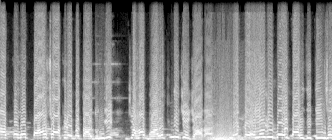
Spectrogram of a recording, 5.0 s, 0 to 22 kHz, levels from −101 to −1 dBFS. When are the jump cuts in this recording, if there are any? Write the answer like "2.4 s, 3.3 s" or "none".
3.4 s

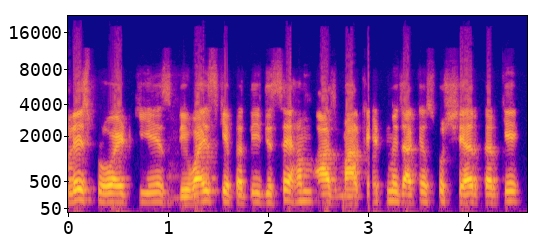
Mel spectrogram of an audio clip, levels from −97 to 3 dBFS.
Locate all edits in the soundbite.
none

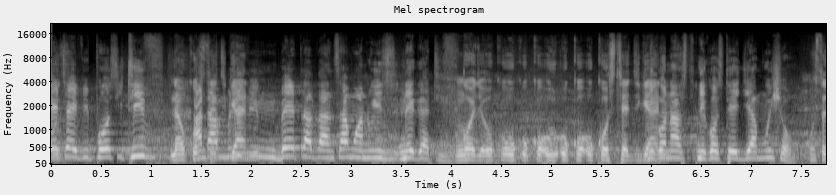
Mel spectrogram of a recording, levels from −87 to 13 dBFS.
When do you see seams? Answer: none

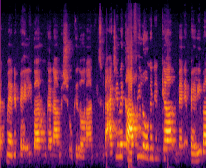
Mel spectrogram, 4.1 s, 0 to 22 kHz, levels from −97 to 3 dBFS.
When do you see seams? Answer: none

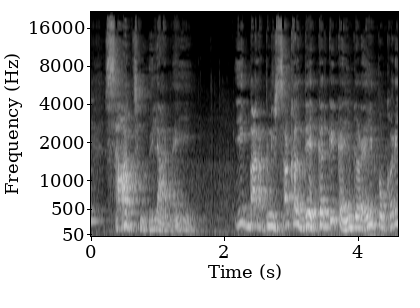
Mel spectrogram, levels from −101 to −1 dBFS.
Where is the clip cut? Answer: none

